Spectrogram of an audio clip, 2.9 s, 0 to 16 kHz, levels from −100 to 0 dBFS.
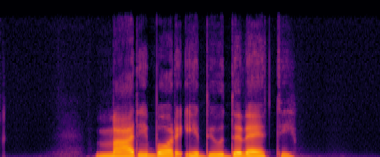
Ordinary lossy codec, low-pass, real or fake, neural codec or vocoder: none; 14.4 kHz; fake; autoencoder, 48 kHz, 32 numbers a frame, DAC-VAE, trained on Japanese speech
